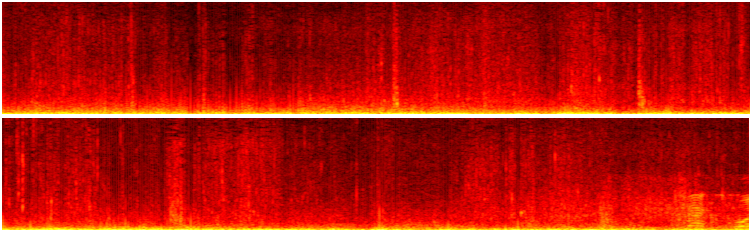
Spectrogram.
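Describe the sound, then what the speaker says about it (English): A severe headwind on a wilderness lake buffets a solo canoe, with loud, steady wind roaring across the microphone and waves splashing and lapping against the hull close by throughout. "this one's getting things started with a pretty severe headwind"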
